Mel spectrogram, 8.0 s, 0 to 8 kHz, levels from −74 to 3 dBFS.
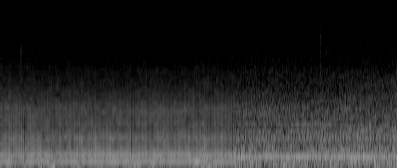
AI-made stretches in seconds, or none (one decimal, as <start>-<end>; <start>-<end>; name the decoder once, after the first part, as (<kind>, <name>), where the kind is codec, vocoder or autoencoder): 0.0-4.7 (vocoder, Vocos)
